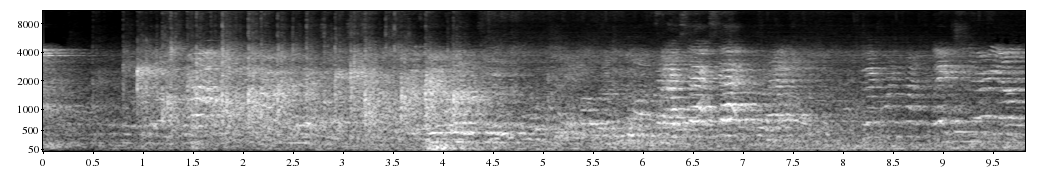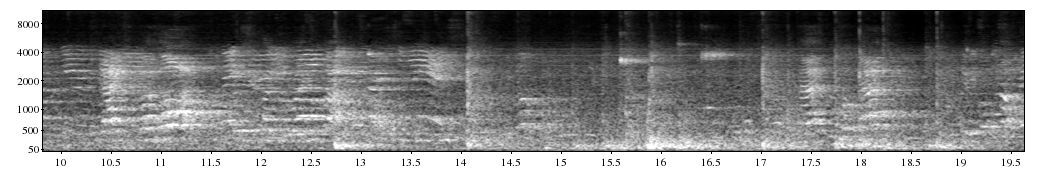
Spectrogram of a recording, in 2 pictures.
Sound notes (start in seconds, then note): 0.0 whistle blows; 0.5 crowd applauds; 6.4 coaches yells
